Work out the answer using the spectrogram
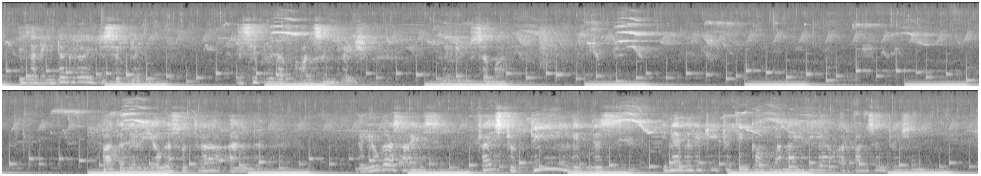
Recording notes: to the background soundscapes of Coorg coffee plantation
